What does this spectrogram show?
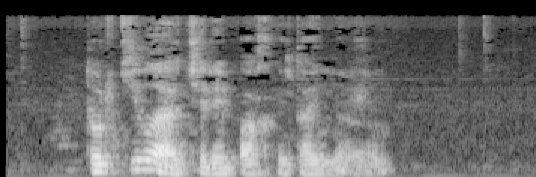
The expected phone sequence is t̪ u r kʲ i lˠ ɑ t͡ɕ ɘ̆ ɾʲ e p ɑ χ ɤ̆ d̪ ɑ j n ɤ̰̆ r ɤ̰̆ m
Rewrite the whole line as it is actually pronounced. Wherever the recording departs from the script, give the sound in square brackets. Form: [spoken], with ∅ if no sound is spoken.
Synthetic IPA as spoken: t̪ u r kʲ i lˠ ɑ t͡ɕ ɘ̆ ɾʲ e p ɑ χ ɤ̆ [t̪] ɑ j n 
